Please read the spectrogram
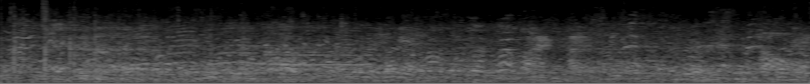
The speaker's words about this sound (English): Crowd still rowdy here on a thirsty Thursday evening.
